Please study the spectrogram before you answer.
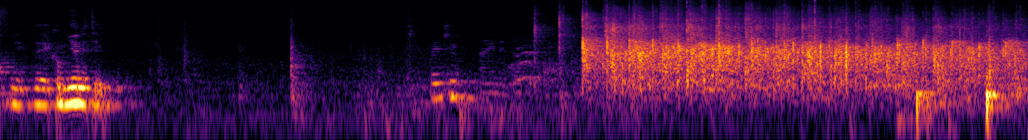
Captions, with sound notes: with the community. Thank you. (applause)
